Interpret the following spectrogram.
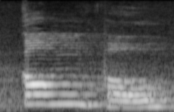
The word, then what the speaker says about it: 宮保: pao chicken for dinner in Cantonese it can be pronounced as gumbo anything it is a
